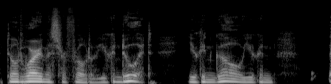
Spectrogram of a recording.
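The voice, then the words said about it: Imitates the character Sam's voice. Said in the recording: “my Sam impression”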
